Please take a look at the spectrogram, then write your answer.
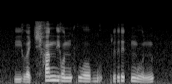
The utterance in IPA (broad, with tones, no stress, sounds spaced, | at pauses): j ɯ˩˦ a̯ t͡ɕʰ a˥˩ n j o˦˥ n k w oː˦˥ b u˨˩ ʔ p r i˥˩ t̚ m u˩˦ n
